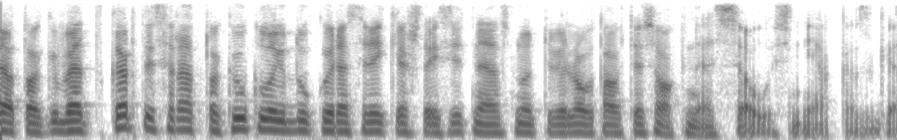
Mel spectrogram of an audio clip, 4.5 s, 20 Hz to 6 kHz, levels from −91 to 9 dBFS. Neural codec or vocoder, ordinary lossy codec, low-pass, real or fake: none; Opus, 16 kbps; 5.4 kHz; real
